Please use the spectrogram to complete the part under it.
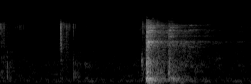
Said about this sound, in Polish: No, teraz, jak słyszycie, jest segregowane szkło. Za, za darmo. I my za to płacimy i oddajemy za darmo. Chodź, Miśku. Chodź, Miśku. Chodź, Miśku. Nie bój się, to tylko butelki.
